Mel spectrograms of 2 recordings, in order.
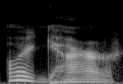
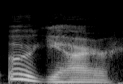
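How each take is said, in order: First: Cockney "Oor ye are" repeated, falling and flat. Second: Louder, bored Cockney demand. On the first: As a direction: say it again, wearily falling. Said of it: "she repeated". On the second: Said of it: "she said". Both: Acted.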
